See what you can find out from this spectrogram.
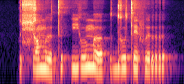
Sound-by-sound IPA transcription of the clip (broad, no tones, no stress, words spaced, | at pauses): ɕɔm ɯt | jumɤ | dutefɯr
